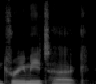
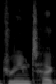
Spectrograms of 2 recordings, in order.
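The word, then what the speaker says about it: Dreame: high zero and the dreamy tech um and i know that it sounds like it looks like dream tech but they actually they told me to pronounce it dreamy tech um but i can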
